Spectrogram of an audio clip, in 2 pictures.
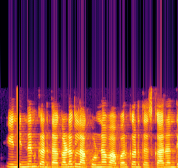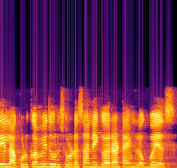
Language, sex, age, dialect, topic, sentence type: Marathi, female, 36-40, Northern Konkan, agriculture, statement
